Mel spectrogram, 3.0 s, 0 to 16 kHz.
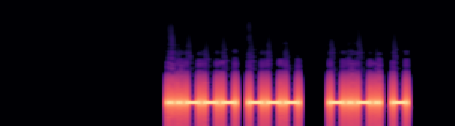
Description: Morse code, heard as a keyed tone, about 40 wpm, 700 Hz. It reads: 2O CT
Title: Winter Field Day Exchanges 40wpm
